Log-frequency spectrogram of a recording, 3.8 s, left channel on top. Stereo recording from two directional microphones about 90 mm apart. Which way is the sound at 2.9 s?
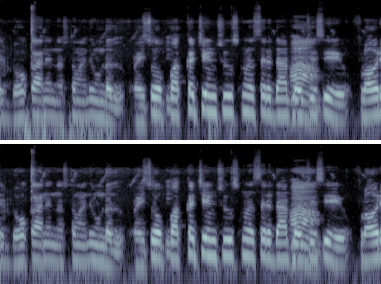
30° right (ahead or behind).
